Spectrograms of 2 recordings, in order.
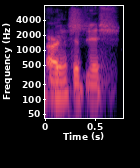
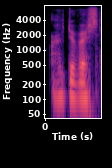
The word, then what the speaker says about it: Arctovish: Arctivish. Arctovish.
